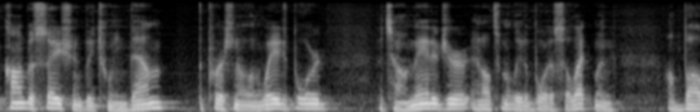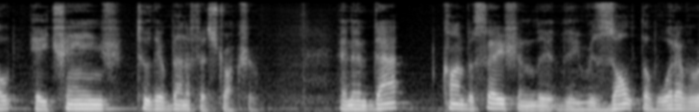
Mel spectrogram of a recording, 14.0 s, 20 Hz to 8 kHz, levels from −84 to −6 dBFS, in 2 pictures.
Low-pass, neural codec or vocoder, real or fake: 7.2 kHz; autoencoder, 48 kHz, 32 numbers a frame, DAC-VAE, trained on Japanese speech; fake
